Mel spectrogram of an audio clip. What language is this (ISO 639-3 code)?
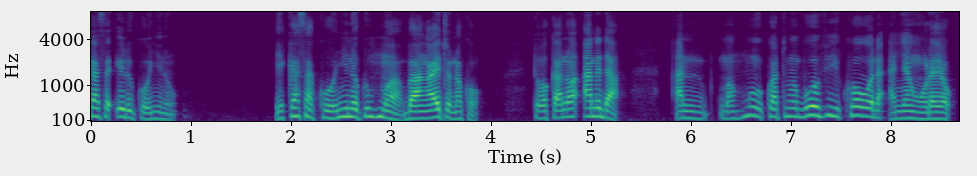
wja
